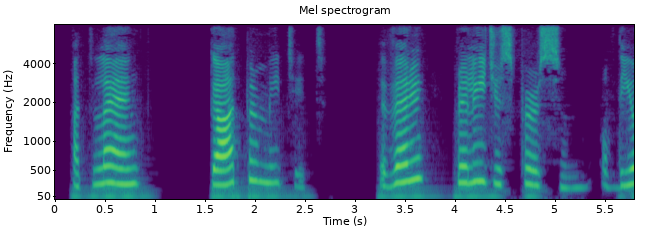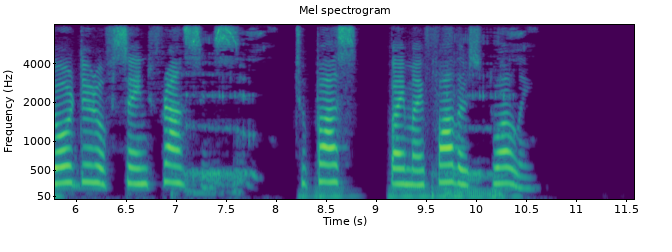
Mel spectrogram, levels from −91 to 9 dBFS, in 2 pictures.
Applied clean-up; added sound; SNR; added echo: classical method Wiener filter.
